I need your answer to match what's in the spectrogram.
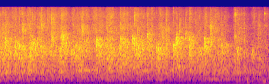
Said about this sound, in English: Let's just have a round of applause for the people who helped with that.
